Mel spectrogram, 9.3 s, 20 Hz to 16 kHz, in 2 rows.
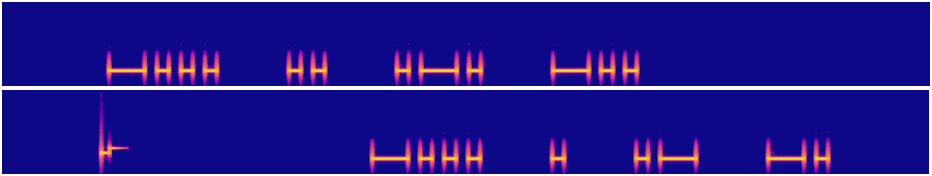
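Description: Morse code practice words at 20 words per minute, from a lesson on the letter b: beeps in a single steady mid-pitched tone, rapid short and long pulses forming two word-length groups separated by a pause with a brief click. No one speaks.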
